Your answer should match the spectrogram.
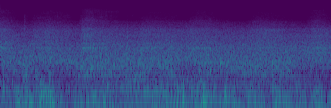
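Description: Wind buffeting the camera microphone: a steady rushing noise with uneven low rumbling gusts.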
